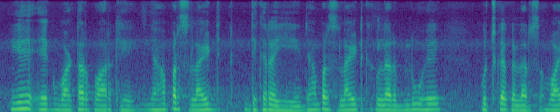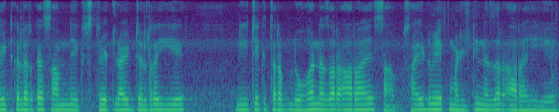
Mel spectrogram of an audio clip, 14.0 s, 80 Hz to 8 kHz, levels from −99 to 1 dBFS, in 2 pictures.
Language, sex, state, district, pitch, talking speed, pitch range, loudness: Hindi, male, Chhattisgarh, Bilaspur, 140 Hz, 205 wpm, 135-145 Hz, -33 LUFS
